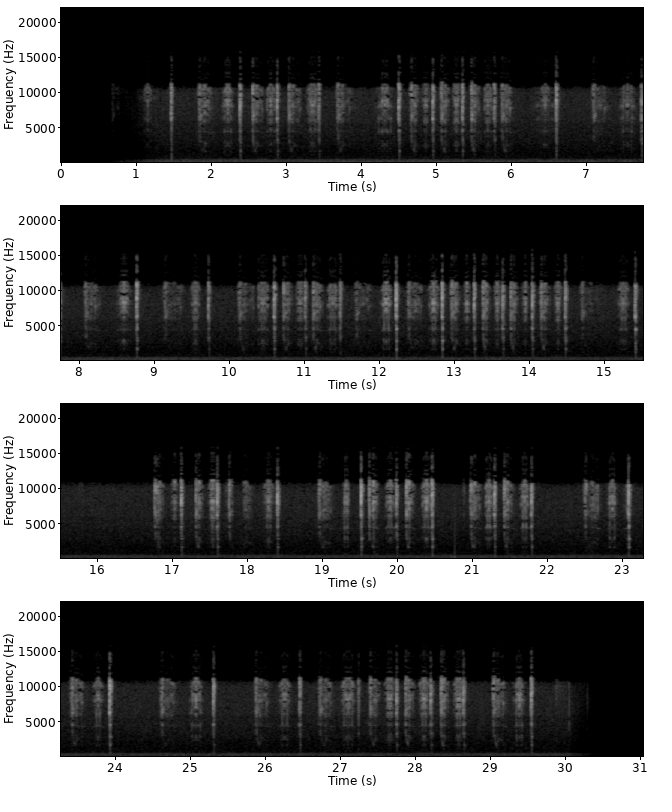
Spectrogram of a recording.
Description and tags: Very sharp haircutting scissors snipping away.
